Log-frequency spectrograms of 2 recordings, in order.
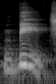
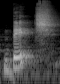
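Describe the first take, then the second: First: "बीच" with a long ee. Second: "बिच" with a short i. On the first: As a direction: stretch the vowel in "बीच". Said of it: "Hindi शब्द बीच". ("बीच" में बड़ी ई की मात्रा) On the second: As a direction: keep the vowel brief in "बिच". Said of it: "आई है". ("बिच" में छोटी इ की मात्रा) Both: Shown as a demonstration.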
